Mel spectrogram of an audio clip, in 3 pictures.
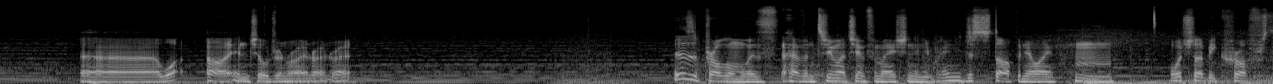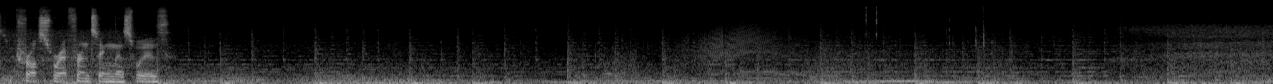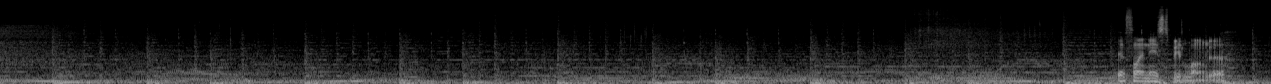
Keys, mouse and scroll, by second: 2.6 click, 3.3 scroll down 1, 5.0 click, 21.4 click, 26.4 click, 29.6-30.7 alt+drag, 32.3 click, 34.9-38.1 alt+drag.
